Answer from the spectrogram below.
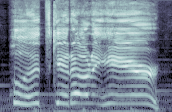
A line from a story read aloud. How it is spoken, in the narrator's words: Tommy called out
